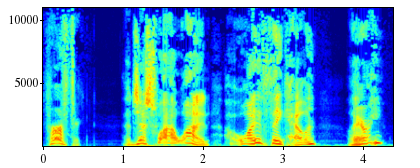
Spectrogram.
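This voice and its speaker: A slurring drunk husband, acted out by a man, pitched high and full of dim enthusiasm. He stammers and hesitates through a radio-play story, recorded close and dry. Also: big pitch swings, unhurried, vocal fry, sharp tone, dry recording, faint music behind, exaggerated voice. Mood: drunken delight.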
